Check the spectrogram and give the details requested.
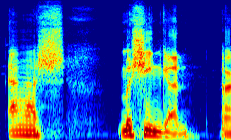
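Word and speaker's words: Æ: the AE that are like glued together, is pronounced ash.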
